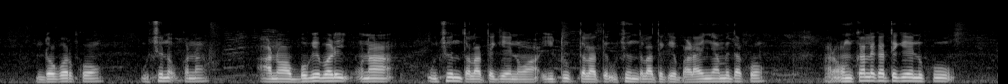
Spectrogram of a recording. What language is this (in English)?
Santali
